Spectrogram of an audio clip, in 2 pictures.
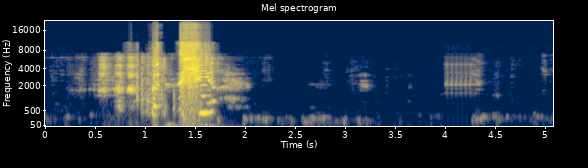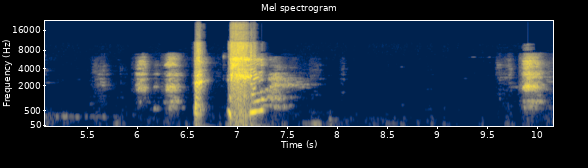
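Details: Person with a nose tickling all day, deliberately inducing sneezes and thinking they have caught a cold: two sharp high-pitched sneezes after short catching buildup breaths, then a quieter partial sneeze.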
